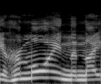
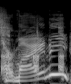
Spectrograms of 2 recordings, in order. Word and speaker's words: Hermione: You know, for example, I pronounce Hermione Hermoine the first four books. Mentally, I pronounced it Hermoine until I went to a movie and I was like, wait, it's Hermione?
